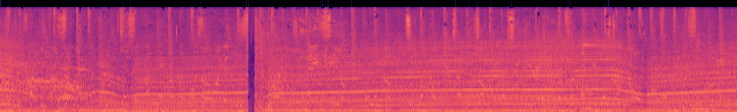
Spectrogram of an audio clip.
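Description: Car in the video game Sleeping Dogs skidding through a handbrake turn, with tires squealing steadily over a loud, revving engine for several seconds, broken by a brief cut in the middle.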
